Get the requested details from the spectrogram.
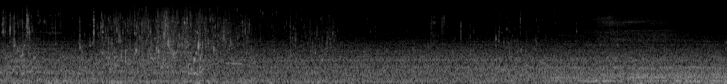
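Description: Water splashes and swishes as people move about in shallow water.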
